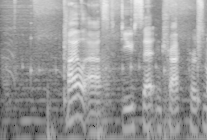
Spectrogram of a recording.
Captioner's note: voiceover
